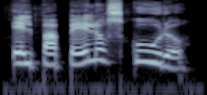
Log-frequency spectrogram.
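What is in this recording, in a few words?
"el papel oscuro", Spanish, female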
